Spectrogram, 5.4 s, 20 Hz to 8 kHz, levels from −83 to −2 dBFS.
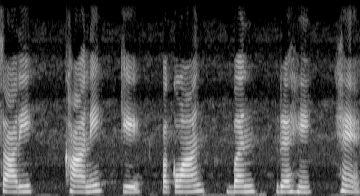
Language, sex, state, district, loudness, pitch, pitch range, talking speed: Hindi, female, Chhattisgarh, Raipur, -16 LUFS, 220 Hz, 220-235 Hz, 80 wpm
